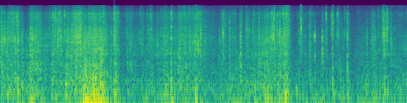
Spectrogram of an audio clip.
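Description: A crumpled, thin peach paper sheet is squeezed and crinkled with the fingers of both hands. It makes dense, bright crackling and rustling, peaking in a fuller, louder crunch with a low thump near the one-second mark. The crinkling then continues in quicker, lighter snaps that fade softer toward the end.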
